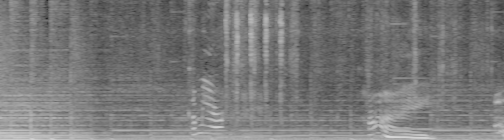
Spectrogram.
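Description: Scottish terrier puppy squealing twice: a short high squeal about halfway through, then a longer whine that falls in pitch near the end. Background music plays throughout.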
